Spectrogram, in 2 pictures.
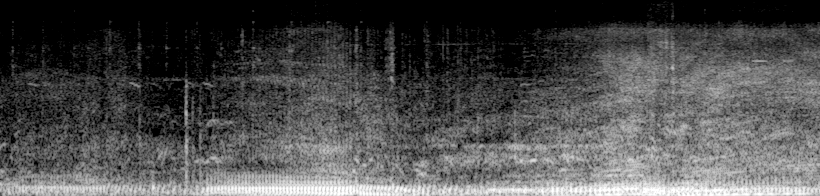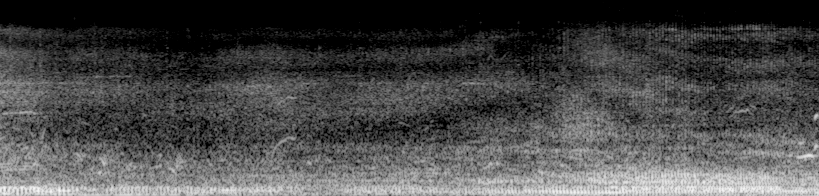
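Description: A motorcycle engine running steadily, swelling louder a couple of times, with indistinct voices.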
